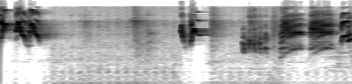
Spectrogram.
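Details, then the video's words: Orange-headed thrush, a male, in a singing competition: short bursts of high, squeaky, buzzy phrases separated by pauses, with a steady low rumble of background noise throughout. "ANIS MERAH PUNCAK SENI BIRD COMPETITION"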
